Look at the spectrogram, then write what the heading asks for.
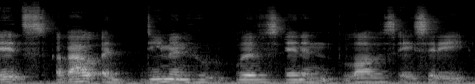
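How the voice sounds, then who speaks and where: Noticeable background noise fills the recording. A man's voice carries audible room echo. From rural Appalachia. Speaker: book vlogger. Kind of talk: book review vlog.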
